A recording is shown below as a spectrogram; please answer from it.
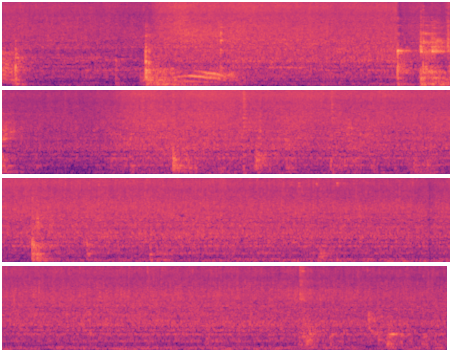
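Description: Potatoes sizzling in a pan for a Maharashtrian potato bhaji, with a loud splash of frying as they go in, followed by a steady sizzle and occasional scrapes of stirring.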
